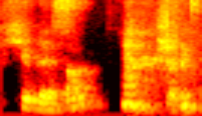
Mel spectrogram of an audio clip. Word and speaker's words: QBism: about is something called cubism don't pronounce it cubism pronounce it like the art movement cubism um and what is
